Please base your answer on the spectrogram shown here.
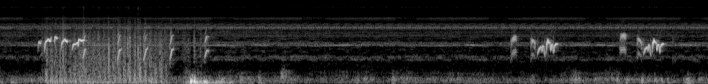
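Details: Sooty-headed bulbul, a noisy, chattering call used to lure wild bulbuls in the forest and prompt caged birds to answer. It opens with a burst of quick bubbly whistled notes, then after a pause two short chattering phrases, over steady electronic hum and low rumble.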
